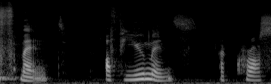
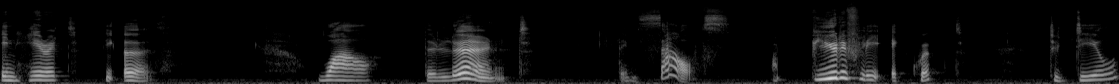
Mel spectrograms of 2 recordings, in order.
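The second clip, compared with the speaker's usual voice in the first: slow, measured, deliberate, unhurried delivery; 4 semitones lower, 12 dB quieter than usual. A speaker quotes someone's saying to listeners so they can take it in, spoken slowly. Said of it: "I said that slowly".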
